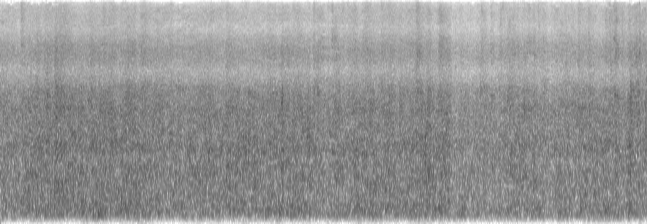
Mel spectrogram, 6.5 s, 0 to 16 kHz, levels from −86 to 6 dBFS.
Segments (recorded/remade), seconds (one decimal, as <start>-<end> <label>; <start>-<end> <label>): 0.0-0.6 recorded; 0.6-4.5 remade; 4.5-6.5 recorded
